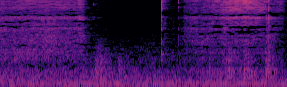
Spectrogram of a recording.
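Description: A person slurping hot noodles, sucking them in with an airy hiss that grows louder near the end.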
